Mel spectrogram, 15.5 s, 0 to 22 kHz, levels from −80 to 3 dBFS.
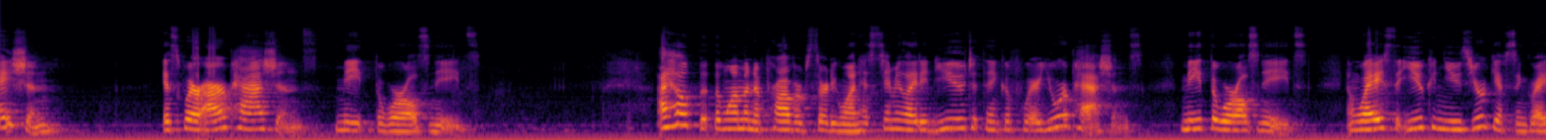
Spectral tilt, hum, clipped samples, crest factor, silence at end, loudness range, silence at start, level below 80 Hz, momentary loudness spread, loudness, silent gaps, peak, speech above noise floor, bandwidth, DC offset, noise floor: -5.5 dB/octave; none; under 0.1%; 18 dB; 0 s; 5 LU; 0 s; -50 dBFS; 16 LU; -22 LUFS; none; -4 dBFS; 25 dB; 11 kHz; 0.9%; -47 dBFS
